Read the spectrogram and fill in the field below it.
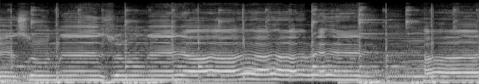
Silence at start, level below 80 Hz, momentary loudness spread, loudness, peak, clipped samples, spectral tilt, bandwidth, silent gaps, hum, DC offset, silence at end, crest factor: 0 s; -26 dBFS; 3 LU; -12 LUFS; 0 dBFS; under 0.1%; -4.5 dB/octave; 19.5 kHz; none; none; under 0.1%; 0 s; 12 dB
